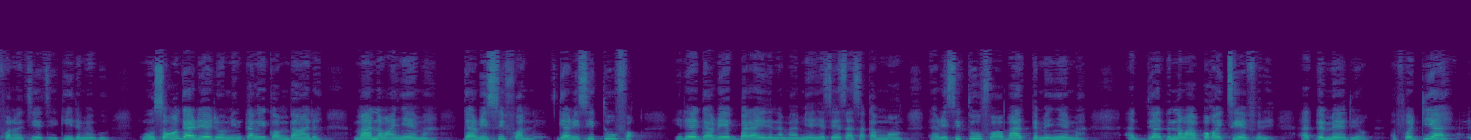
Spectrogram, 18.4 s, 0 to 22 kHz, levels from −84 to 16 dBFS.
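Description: Throughout the speech, the treble is hissy and grainy, with roughened tones and smeared consonant attacks, likely from Vorbis compression at a low bitrate, roughly what 33 kbps would give. A spectrogram shows nothing above 14.2 kHz and noisy, speckled upper bands.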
